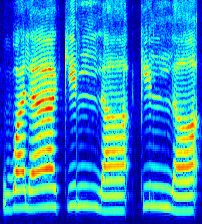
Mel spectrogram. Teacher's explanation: نون کی آواز کو آپ اسکپ کریں گے، ڈائریکٹ کاف کو لام کے ساتھ ملائیں گی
